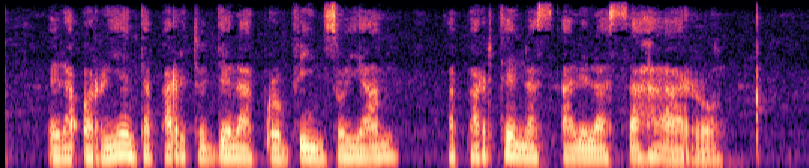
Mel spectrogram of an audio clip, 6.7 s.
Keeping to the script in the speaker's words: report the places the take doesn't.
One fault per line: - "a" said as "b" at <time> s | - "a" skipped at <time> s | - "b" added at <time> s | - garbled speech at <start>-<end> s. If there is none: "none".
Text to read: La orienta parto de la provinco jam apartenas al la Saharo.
none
